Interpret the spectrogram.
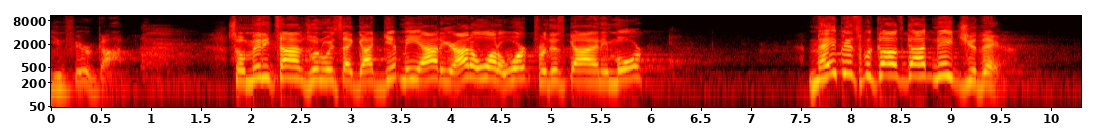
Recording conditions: live audience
